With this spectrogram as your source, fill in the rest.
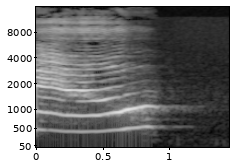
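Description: A cat indoors gives a single drawn-out meow, close and clear, rising slightly before trailing off into quiet after about a second.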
